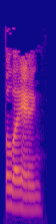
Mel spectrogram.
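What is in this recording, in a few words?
"belaying", British English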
